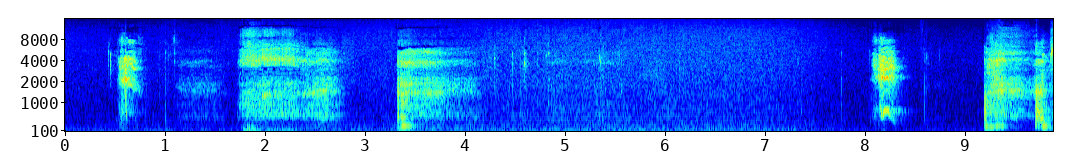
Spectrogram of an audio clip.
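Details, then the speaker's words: Person with annoying hiccups in a quiet room: several short, sharp bursts with quiet gaps between, about five in ten seconds; hiccups. "sorry about my hiccups, by the way. They are so annoying."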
